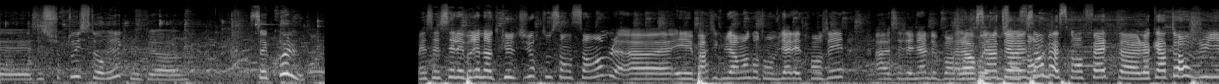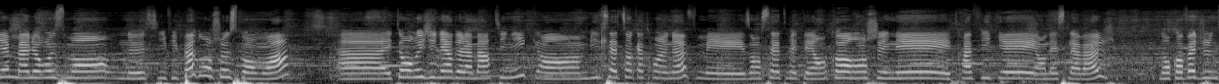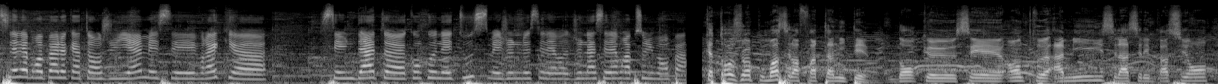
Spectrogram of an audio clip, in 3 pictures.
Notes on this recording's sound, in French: Et cette dernière n'a pas hésité à tendre son micro aux personnes qu'elle a croisé, afin de récolter les témoignages de tous ces francophones et francophiles, qui s'étaient déplacés au Cabana Pool Bar à l'occasion de cette soirée. Choqfm 105.1 était à l'événement Bastille Day d'Apéro Chic ! Et cette dernière n'a pas hésité à tendre son micro aux personnes qu'elle a croisé, afin de récolter les témoignages de tous ces francophones et francophiles, qui s'étaient déplacés au Cabana Pool Bar à l'occasion de cette soirée.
